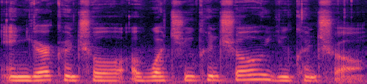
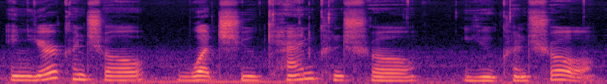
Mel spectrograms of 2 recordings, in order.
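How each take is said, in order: First: It is said at a normal, quicker pace. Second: It is said slowly, phrase by phrase.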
